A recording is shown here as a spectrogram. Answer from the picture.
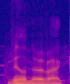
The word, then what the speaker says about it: Villeneuve: Yeah, get some things off my chest about Villeneuve. Or how do you say it? – Villeneuve.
